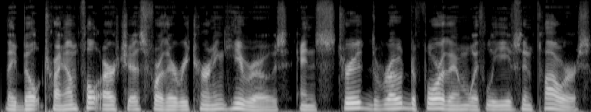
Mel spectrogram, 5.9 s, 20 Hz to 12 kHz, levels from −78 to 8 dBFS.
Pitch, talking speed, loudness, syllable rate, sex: 120 Hz, 185 wpm, -16 LUFS, 4.9 syllables/s, male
